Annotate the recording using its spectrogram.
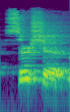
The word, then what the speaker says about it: Saoirse: Saoirse Ronan in Hannah.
